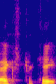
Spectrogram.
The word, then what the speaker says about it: extricate: Well, I'm going to be checking it out as soon as I get a chance to extricate myself from the festivities. Extricate still only has 3 syllables, so.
